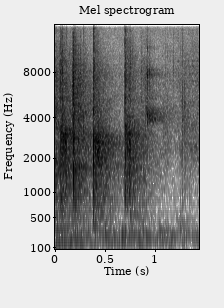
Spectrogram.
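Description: A church audience gives God a round of applause, a dense patter of many hands clapping with a few sharper claps standing out, moderately loud and tapering off slightly by the end. No one speaks.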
